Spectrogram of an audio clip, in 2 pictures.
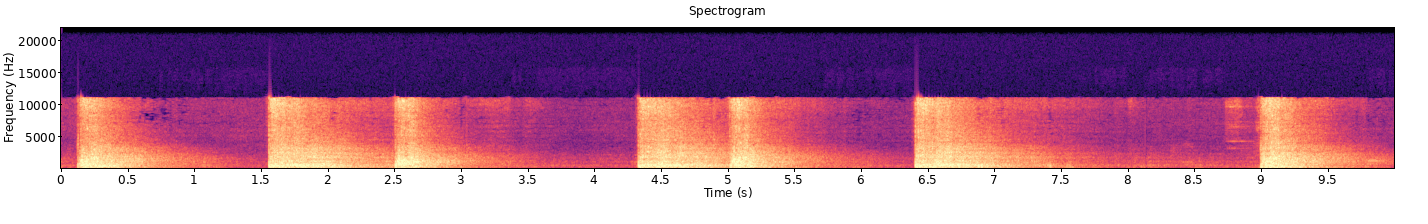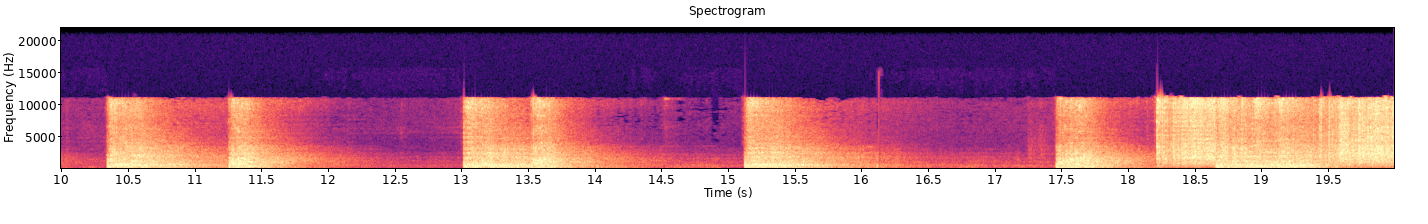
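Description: A 12-shot consumer fireworks cake (TopGun 'Malicious') firing: sharp bangs every one to two seconds, several coming in close pairs, each trailing off with echo. Near the end the bangs come thick and run together.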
